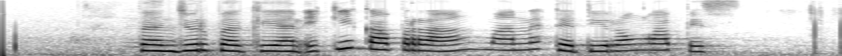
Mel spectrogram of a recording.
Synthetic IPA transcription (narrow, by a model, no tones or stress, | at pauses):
b̥ä̤ɲd͡ʒʊrb̥ä̤ɡ̥e̤janikikapəɾaŋmanɛhd̪̥ä̤d̪̥i̤ɾɔŋlapɪs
